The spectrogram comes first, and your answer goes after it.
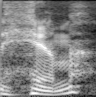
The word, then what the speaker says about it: hymn: out called serenity in him yes by the way the hymn is spelled h-y-m-n so there's the plan word serenity in him like a him it's a hymns album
